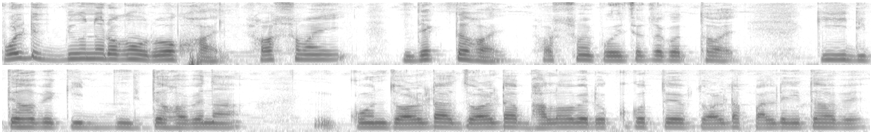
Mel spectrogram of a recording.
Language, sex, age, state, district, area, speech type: Bengali, male, 18-30, West Bengal, Uttar Dinajpur, urban, spontaneous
